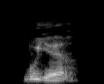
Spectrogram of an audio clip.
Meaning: 1. boiler 2. Formula One engine 3. a person who distils spirits (at home)
- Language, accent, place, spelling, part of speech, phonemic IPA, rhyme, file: French, France, Lyon, bouilleur, noun, /bu.jœʁ/, -jœʁ, LL-Q150 (fra)-bouilleur.wav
